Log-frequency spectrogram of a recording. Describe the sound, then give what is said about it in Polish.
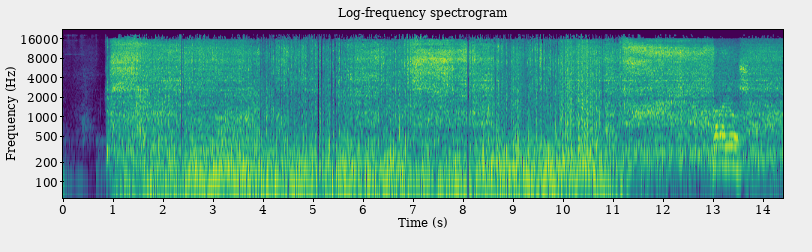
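An electric hand dryer kicks on abruptly after a moment of quiet and blows with a loud, steady roar for over ten seconds, its tone shifting slightly near the end. “Tak to tylko włączałem suszarkę do suszenia rąk.”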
